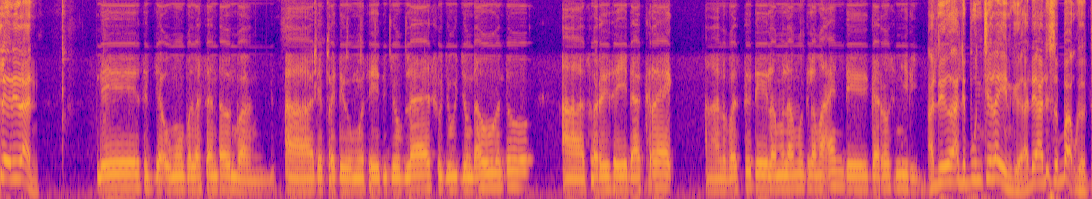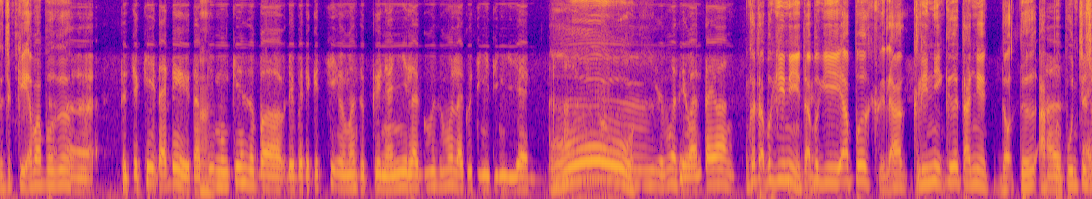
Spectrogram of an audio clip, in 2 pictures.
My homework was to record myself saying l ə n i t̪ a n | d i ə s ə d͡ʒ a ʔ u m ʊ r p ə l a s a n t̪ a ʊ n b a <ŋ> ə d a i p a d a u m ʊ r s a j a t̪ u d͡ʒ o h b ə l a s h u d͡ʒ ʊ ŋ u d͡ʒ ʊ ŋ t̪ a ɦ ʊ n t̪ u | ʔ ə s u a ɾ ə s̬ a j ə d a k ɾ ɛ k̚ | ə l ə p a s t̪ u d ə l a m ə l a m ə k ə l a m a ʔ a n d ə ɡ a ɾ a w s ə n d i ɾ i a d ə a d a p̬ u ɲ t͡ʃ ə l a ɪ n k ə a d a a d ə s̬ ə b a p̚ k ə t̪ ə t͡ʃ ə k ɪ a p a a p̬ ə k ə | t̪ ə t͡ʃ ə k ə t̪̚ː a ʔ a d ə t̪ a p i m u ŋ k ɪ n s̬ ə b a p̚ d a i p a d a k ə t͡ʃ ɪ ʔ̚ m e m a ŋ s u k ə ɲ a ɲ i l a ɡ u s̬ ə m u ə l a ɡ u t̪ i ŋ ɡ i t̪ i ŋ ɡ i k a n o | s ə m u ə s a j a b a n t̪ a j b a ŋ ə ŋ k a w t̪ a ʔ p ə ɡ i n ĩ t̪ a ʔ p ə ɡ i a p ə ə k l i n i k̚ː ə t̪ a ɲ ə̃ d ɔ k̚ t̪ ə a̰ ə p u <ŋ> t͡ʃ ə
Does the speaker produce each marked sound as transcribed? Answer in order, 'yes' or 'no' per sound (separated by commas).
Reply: yes, no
